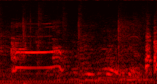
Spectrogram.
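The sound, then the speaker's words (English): At a cockfight in a makeshift dirt arena full of gamblers, a rooster crows once, loud, its drawn-out call rising and breaking off, followed by scattered clucking over a low rumble of crowd noise. “And you're going to test for its, like, the strongest bird?”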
